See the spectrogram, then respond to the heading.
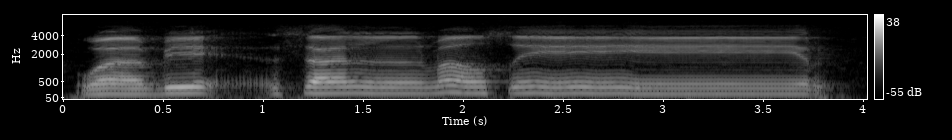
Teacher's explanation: Ra-nya itu dibacakan dengan nipis.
